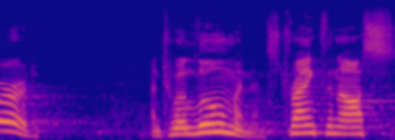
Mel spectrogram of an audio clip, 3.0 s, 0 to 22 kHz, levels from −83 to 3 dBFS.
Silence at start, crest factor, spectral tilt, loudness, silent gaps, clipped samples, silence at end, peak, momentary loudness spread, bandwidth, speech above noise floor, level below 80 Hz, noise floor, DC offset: 0 s; 16 dB; -4.5 dB/octave; -28 LUFS; none; under 0.1%; 0 s; -14 dBFS; 15 LU; 17.5 kHz; 35 dB; -76 dBFS; -62 dBFS; under 0.1%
